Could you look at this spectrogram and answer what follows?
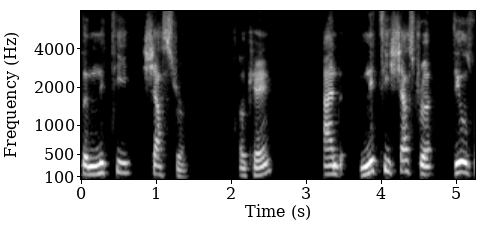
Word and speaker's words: Niti Shastra: So the Niti Shastra is full of these short statements which allow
